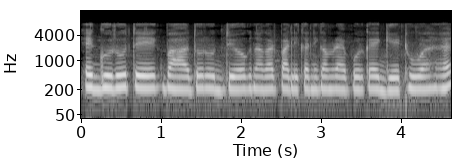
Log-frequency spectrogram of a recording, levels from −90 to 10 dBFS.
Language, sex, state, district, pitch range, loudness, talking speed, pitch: Hindi, female, Chhattisgarh, Raipur, 205-215 Hz, -14 LUFS, 170 wpm, 210 Hz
